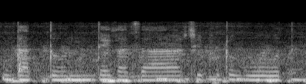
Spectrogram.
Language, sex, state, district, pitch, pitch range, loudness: Chakma, female, Tripura, Dhalai, 200 Hz, 195-205 Hz, -16 LUFS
